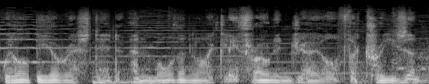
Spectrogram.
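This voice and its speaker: An actor playing a cold, careful, menacing conspirator in a radio drama. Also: male voice, low voice, level tone, measured pace, music in the background. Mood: conspiratorial.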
